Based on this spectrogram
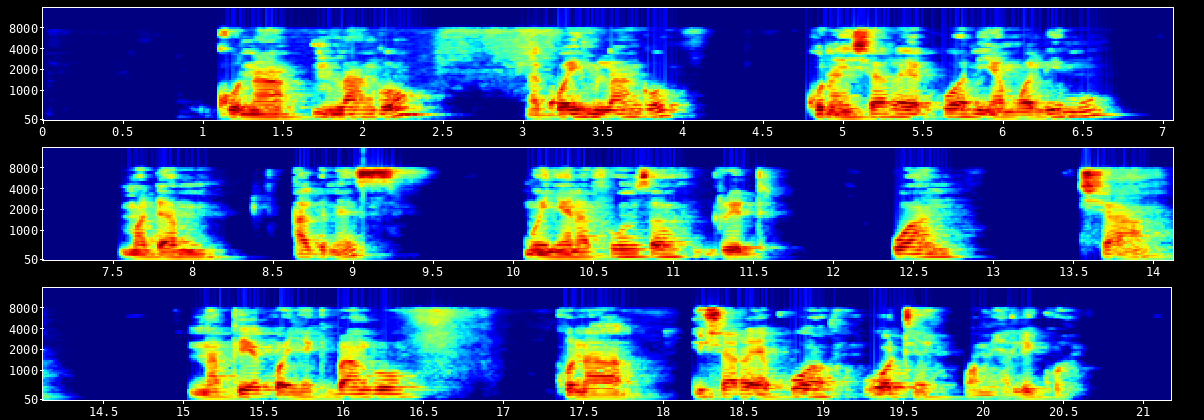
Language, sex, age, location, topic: Swahili, male, 25-35, Kisumu, education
